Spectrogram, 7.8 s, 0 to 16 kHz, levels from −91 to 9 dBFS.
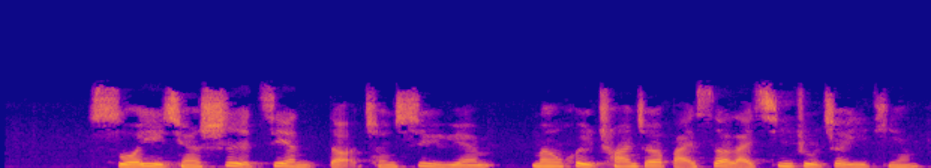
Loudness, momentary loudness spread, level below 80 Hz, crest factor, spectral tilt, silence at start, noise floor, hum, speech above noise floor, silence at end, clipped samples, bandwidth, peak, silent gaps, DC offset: -19 LUFS; 9 LU; -60 dBFS; 16 dB; -4 dB/octave; 0.75 s; -66 dBFS; none; 48 dB; 0.1 s; under 0.1%; 8.2 kHz; -2 dBFS; none; under 0.1%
